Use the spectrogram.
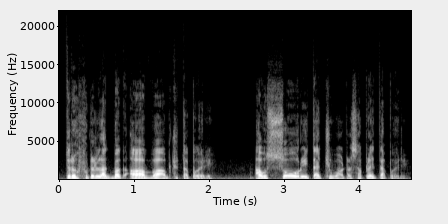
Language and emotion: Kashmiri, neutral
